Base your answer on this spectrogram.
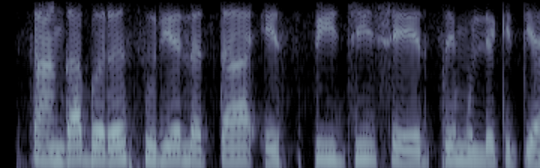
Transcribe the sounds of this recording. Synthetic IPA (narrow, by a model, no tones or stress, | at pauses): sãŋɡabəɾəsuɾjələt̪aespid͡ʑiːɕeɾt͡semuljəkit̪iːa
